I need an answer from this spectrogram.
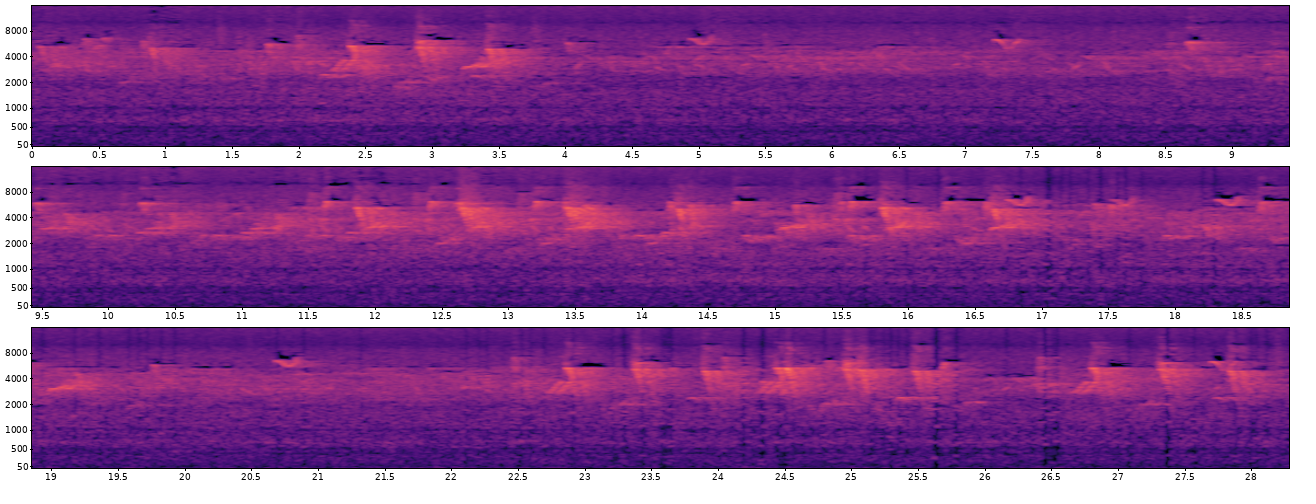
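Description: Small songbirds chirping over a steady outdoor ambience hiss, the chirps coming in busy spells with quieter stretches between.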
